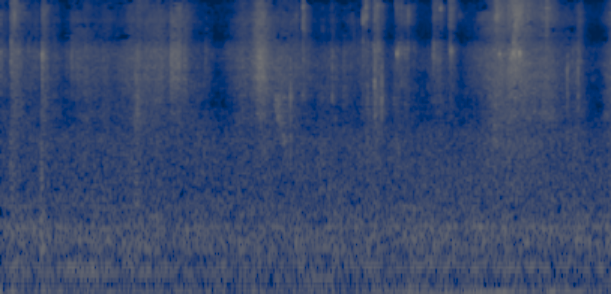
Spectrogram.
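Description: Low steady rumble of wind on the microphone, with faint rustles of clothing as a body's pockets are searched.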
